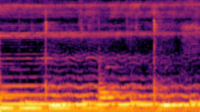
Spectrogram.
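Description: Jaranan accompaniment music: a held low tone under a melody that steps from note to note, with a few sharp percussion strikes. The low tone drops away at the end.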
